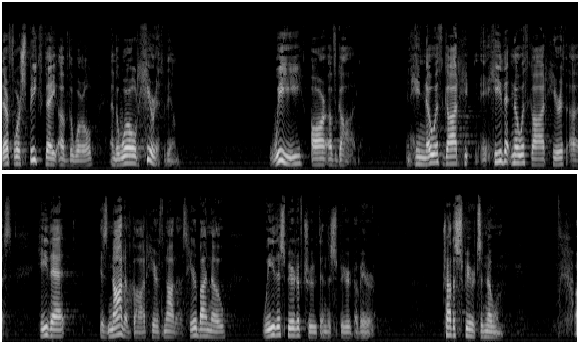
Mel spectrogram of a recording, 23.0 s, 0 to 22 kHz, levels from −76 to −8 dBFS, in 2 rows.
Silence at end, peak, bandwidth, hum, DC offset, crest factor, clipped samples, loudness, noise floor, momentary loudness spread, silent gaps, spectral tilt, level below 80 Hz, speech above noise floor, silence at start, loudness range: 0 s; -10 dBFS; 13.5 kHz; none; under 0.1%; 22 dB; under 0.1%; -29 LUFS; -69 dBFS; 17 LU; none; -3.5 dB/octave; -74 dBFS; 40 dB; 0 s; 4 LU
